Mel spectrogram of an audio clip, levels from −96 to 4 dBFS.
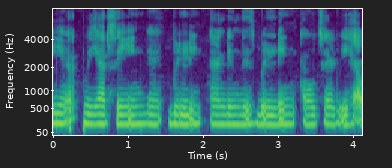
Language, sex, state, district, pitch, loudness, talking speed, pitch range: English, female, Chandigarh, Chandigarh, 185 Hz, -19 LUFS, 190 wpm, 180-190 Hz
